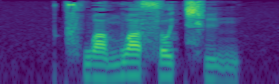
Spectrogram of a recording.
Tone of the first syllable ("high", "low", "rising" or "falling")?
rising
